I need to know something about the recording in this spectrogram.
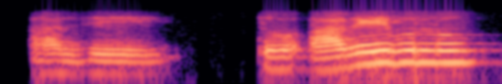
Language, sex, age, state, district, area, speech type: Hindi, male, 18-30, Rajasthan, Jaipur, urban, conversation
